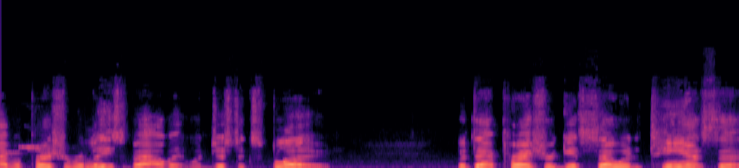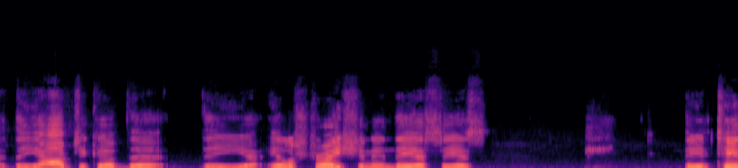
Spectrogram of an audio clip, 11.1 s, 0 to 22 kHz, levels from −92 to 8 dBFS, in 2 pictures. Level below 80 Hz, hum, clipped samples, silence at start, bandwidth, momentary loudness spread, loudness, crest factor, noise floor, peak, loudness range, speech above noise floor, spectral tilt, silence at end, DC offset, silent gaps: -78 dBFS; none; under 0.1%; 0 s; 11 kHz; 9 LU; -25 LUFS; 18 dB; -67 dBFS; -8 dBFS; 3 LU; 43 dB; -4 dB/octave; 0 s; under 0.1%; none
